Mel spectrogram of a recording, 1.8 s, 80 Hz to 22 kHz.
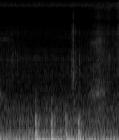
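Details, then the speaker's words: Toyota FJ Cruiser on new 33-inch Mickey Thompson tires, wheel turned to full lock: four quick dull thumps as the tread catches the body mount. Lots of rubbing, to be fixed with a body mount chop. "Lots of rubbing. So let's get this FJ in the shop and get that fixed, because we don't want all that."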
